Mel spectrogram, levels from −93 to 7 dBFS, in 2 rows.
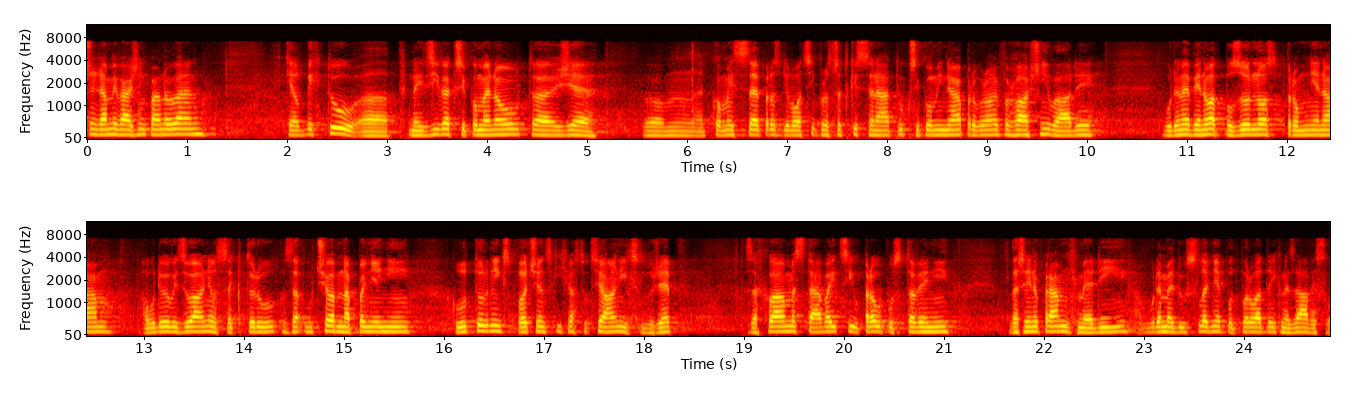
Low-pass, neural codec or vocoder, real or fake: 7.2 kHz; codec, 16 kHz, 1 kbps, X-Codec, WavLM features, trained on Multilingual LibriSpeech; fake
